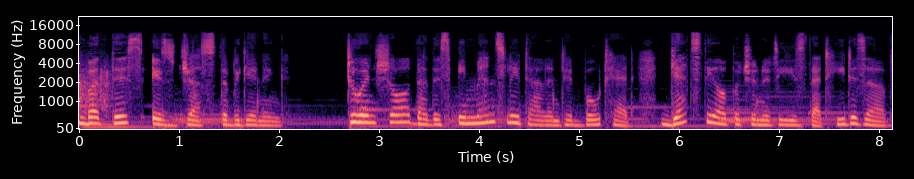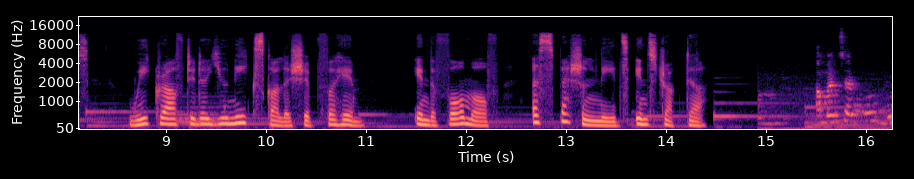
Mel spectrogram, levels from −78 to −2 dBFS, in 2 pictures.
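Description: From 0.63 to 7.35 s, a call bitrate drop to about 12 kbps leaves the sound coarse and muffled; the spectrogram's upper band disappears until recovery.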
